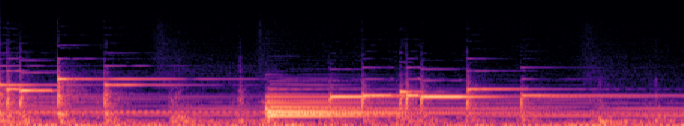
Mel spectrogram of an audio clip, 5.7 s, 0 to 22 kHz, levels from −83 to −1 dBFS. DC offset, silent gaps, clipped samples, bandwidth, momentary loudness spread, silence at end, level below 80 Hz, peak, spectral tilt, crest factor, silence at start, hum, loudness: under 0.1%; none; under 0.1%; 6.2 kHz; 17 LU; 0 s; -34 dBFS; -2 dBFS; -8.5 dB/octave; 16 dB; 0 s; none; -17 LUFS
